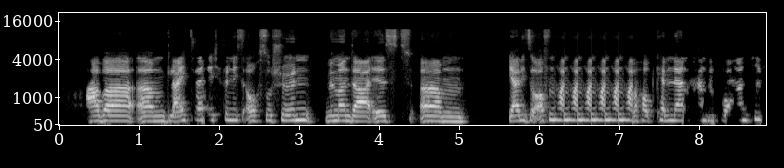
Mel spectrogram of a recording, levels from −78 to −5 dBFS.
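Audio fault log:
0.19–0.30 s, other side's voice leaking through: a faint second voice, about 40 dB below the talker, slips in briefly. The likely cause is loudspeaker playback of the far end reaching the microphone, with the echo canceller leaving a residue.
0.32–0.41 s, speech suppressed in double talk: the talker's level sinks by about 20 dB for roughly a tenth of a second. Both sides were likely speaking together, so the echo canceller could not separate them and turned the talker down.
1.65–2.10 s, speech suppressed in double talk: a longer dip of about 15 dB over roughly 0.4 s. This is likely the canceller again mistaking overlapping far-end sound for echo and attenuating everything.
6.32–7.17 s, system hang loop: one 0.17 s piece of audio repeats exactly five times, a stutter at 5.86 Hz that fits an 8192-sample buffer. The hardware kept cycling its ring buffer while the system froze, and about a second of audio is lost.
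7.83–8.84 s, speech suppressed in double talk: the final second is pushed down by up to about 25 dB, so the talker fades. The likely cause is the echo canceller suppressing hard during overlapping talk.
8.70–8.80 s, other side's voice leaking through: a brief scrap of the far-end voice rises to about 25 dB below the talker, louder than the earlier leak. This likely comes from uncancelled loudspeaker echo at the microphone.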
